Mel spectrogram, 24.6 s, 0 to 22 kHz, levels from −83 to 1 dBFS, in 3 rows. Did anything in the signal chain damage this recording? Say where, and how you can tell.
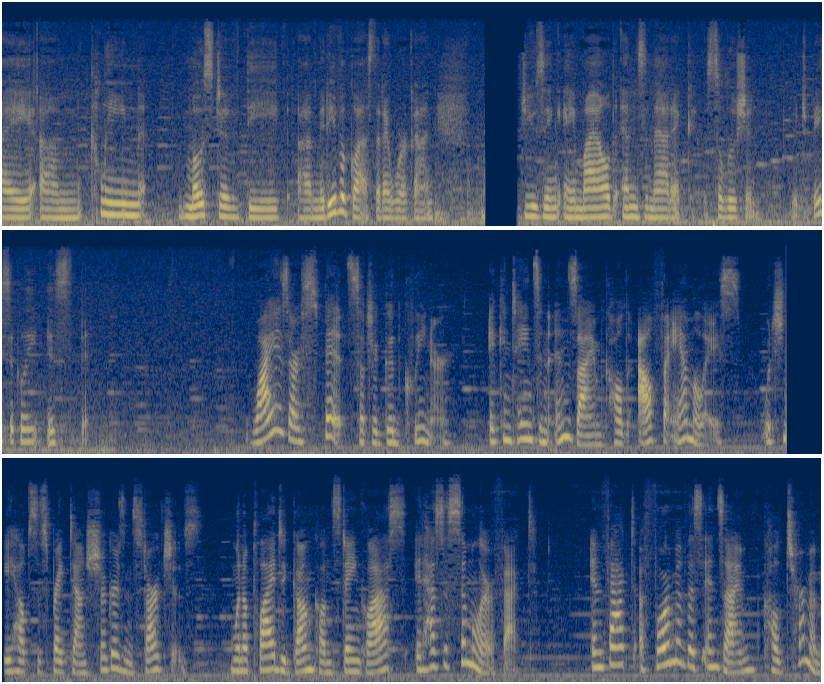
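Yes. Two stream reconnects at the network stage. Silence at 4.83 s (0.3 s) and 16.05 s (0.36 s), then a fresh decoder resumes the sound roughly 0.2 and 0.3 s later.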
